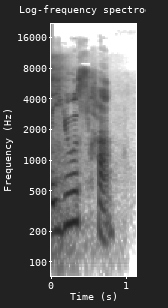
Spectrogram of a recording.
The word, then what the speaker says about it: Yousra: Eu tô te chamando certo? Pronunciando o seu nome certo? Yursa? É, Yusra.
